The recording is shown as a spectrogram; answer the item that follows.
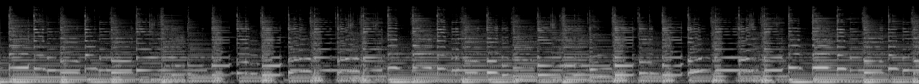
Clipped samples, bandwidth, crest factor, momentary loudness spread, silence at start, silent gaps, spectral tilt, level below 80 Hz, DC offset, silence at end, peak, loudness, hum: under 0.1%; 16 kHz; 18 dB; 4 LU; 0 s; none; -6 dB/octave; -64 dBFS; under 0.1%; 0 s; -6 dBFS; -24 LUFS; none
